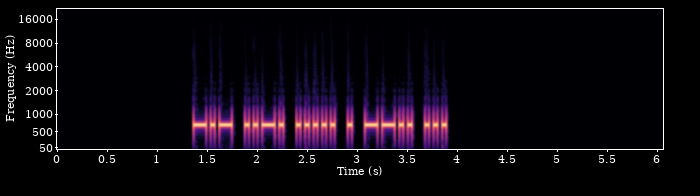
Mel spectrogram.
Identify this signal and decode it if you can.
Morse code, heard as a keyed tone, about 28 wpm, 700 Hz. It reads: KF5EZS
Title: USA Call Signs - 6 Characters - Repeated 3x - 28wpm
